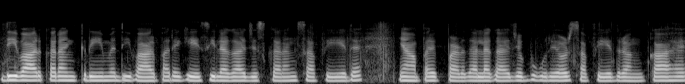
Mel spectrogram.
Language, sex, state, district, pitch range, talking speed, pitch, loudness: Hindi, female, Bihar, Kishanganj, 175-185 Hz, 220 wpm, 180 Hz, -15 LUFS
